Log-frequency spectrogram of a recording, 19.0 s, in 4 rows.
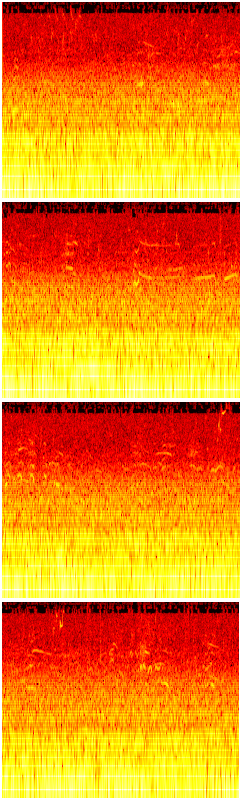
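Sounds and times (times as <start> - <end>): steady low rumble: 0.0 - 19.0
faint bird calls chirping: 2.6 - 6.6, 7.2 - 18.7.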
